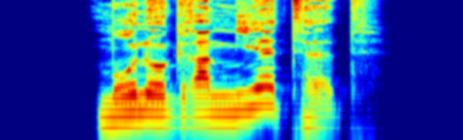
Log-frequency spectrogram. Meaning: inflection of monogrammieren: 1. second-person plural preterite 2. second-person plural subjunctive II
- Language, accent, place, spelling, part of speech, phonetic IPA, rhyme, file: German, Germany, Berlin, monogrammiertet, verb, [monoɡʁaˈmiːɐ̯tət], -iːɐ̯tət, De-monogrammiertet.ogg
